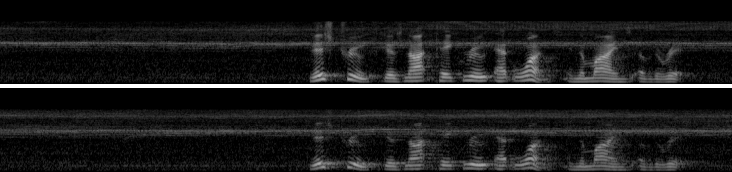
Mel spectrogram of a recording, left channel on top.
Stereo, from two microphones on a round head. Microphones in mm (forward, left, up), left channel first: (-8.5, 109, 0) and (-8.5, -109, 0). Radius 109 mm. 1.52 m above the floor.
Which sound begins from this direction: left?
A man speaking, at 3.1 s.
